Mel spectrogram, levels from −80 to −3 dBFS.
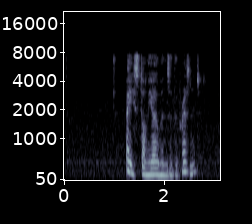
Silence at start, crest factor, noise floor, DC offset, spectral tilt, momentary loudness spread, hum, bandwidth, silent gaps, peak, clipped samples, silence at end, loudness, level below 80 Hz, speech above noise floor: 1 s; 18 dB; -66 dBFS; under 0.1%; -4.5 dB/octave; 15 LU; none; 8.4 kHz; none; -18 dBFS; under 0.1%; 0.4 s; -34 LUFS; -72 dBFS; 33 dB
